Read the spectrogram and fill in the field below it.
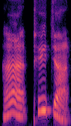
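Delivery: টিচার said slowly with a puff of air on the টি; breathy T. Shown as a demonstration. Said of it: "যখনই আপনি বলবেন টিচার".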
